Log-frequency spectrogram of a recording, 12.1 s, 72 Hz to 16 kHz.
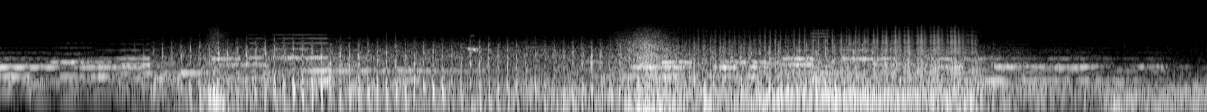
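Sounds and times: helicopter rotor blades chopping: 1.4 - 9.2
ambient synth tones: 5.8 - 10.4.

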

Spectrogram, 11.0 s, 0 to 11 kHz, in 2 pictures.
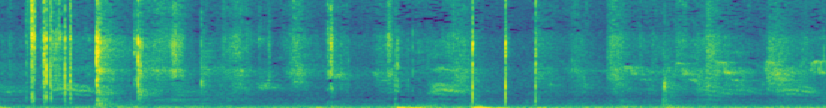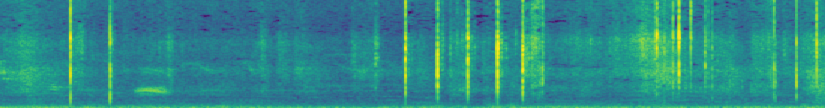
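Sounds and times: wrapper crinkling: 8.5 - 11.0.

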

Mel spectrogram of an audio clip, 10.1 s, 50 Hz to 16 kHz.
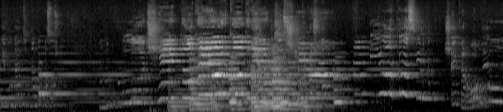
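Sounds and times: piano chords: 0.0 - 7.5
boy singing classical piece: 0.0 - 8.0.

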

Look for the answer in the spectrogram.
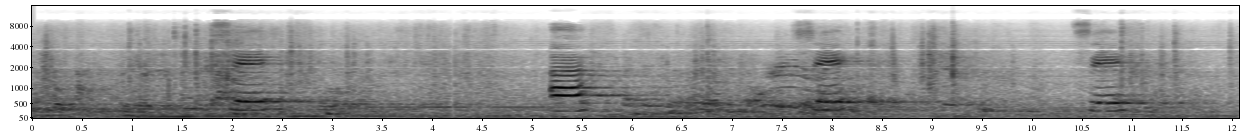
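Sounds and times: low room hum: 0.0 - 12.0
paper ballots being handled: 8.3 - 10.0.

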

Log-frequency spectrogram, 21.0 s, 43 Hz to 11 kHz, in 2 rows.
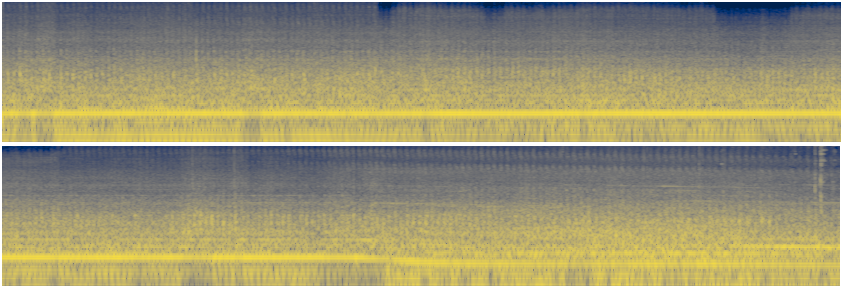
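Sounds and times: helicopter engine and rotor hum: 0.0 - 20.9.

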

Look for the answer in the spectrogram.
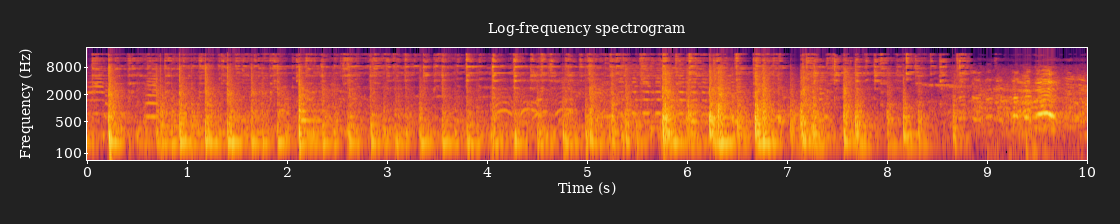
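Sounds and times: rhythmic percussion strikes: 0.0 - 9.1.

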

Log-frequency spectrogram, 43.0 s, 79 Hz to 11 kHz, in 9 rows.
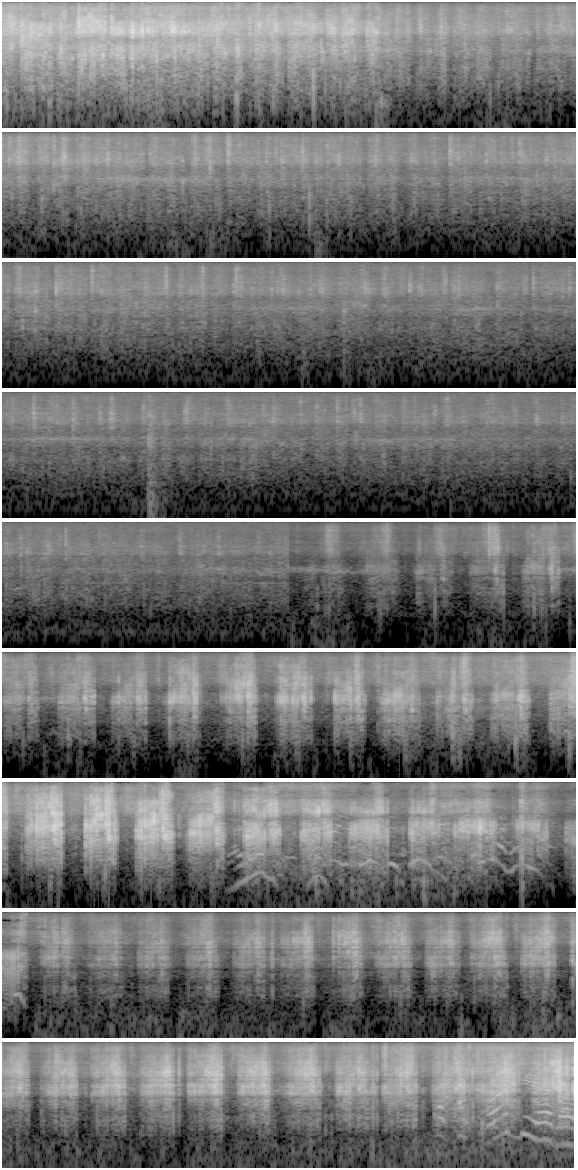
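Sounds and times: footsteps crunching on snow: 0.0 - 16.7, 21.3 - 43.0.

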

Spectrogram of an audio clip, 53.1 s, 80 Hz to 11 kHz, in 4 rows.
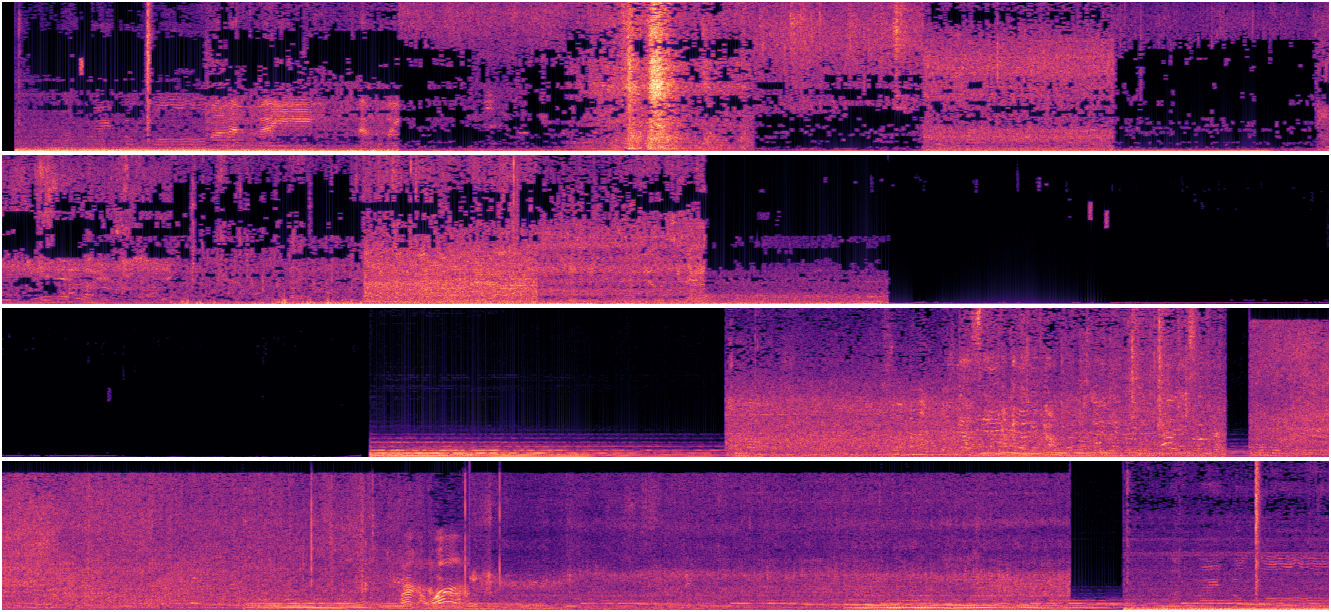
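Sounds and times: buses idling: 0.2 - 22.1, 33.8 - 53.0
road traffic: 0.2 - 22.2, 33.8 - 53.0
crowd walking and talking: 0.6 - 20.4, 33.8 - 50.2
steady low rumble: 30.2 - 53.0.

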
